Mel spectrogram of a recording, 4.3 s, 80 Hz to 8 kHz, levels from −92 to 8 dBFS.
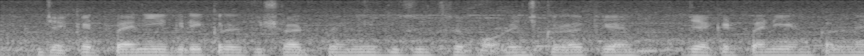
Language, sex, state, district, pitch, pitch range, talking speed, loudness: Hindi, male, Bihar, Araria, 120 Hz, 115-120 Hz, 265 wpm, -19 LUFS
